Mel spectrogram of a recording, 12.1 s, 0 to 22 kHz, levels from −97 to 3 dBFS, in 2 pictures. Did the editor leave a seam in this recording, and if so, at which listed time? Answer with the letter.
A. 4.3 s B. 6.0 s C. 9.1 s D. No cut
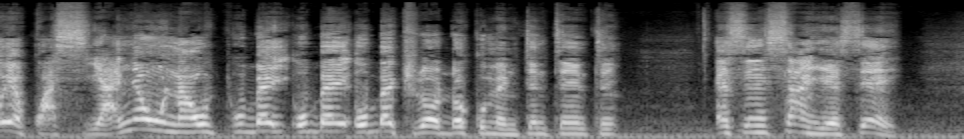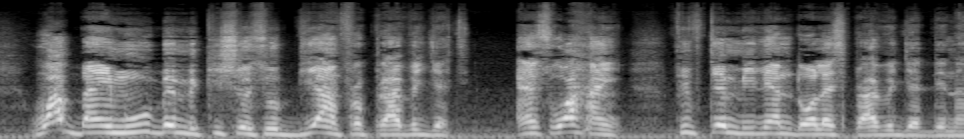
C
